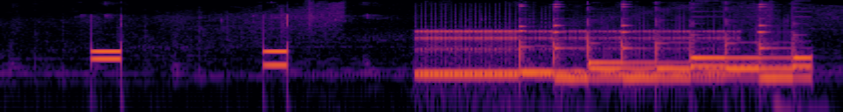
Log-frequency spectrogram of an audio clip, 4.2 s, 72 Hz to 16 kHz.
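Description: DTMF keypad tones on a VoIP softphone call through a 3CX FreePBX server: two short separate beeps, then a long, loud run of overlapping dialing tones stepping through several pitches for about two seconds.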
